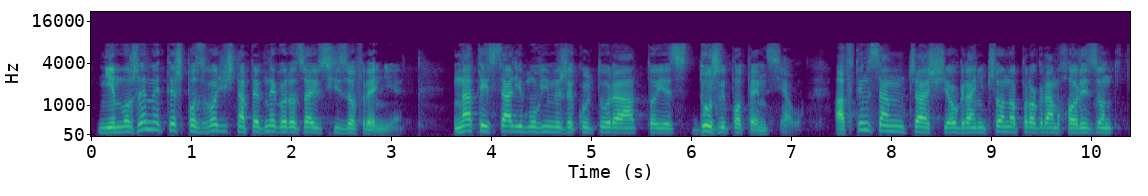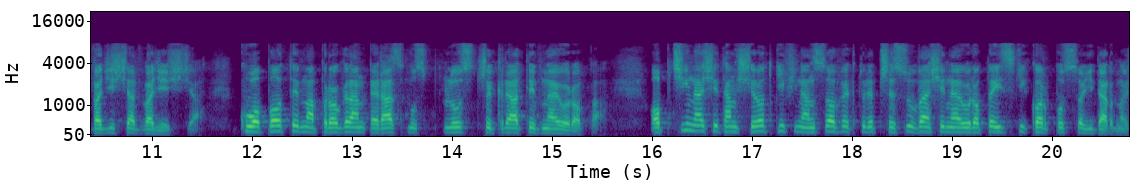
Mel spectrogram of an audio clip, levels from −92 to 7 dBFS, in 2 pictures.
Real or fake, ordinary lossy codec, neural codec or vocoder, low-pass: fake; none; codec, 16 kHz, 8 kbps, FunCodec, trained on Chinese and English, 25 frames a second; none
